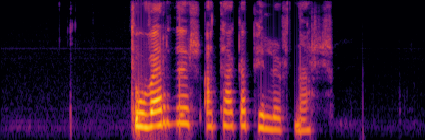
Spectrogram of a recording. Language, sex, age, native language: Icelandic, female, 20-29, Icelandic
